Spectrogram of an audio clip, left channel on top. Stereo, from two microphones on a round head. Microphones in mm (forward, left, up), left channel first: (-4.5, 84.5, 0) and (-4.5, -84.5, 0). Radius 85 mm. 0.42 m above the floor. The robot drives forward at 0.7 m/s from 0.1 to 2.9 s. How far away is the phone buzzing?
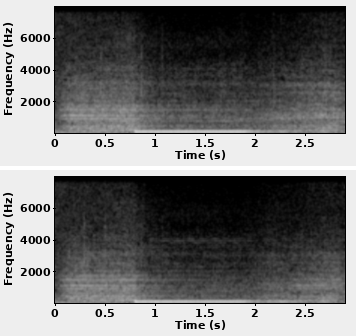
About 1.7 m.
